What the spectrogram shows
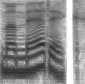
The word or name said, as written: mimetic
